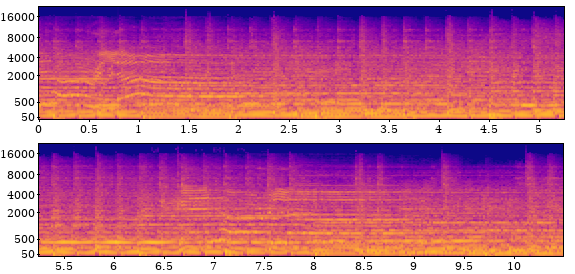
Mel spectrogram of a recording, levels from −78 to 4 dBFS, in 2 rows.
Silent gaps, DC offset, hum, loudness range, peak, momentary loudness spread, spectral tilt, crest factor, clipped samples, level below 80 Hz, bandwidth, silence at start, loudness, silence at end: none; under 0.1%; none; 1 LU; 0 dBFS; 2 LU; -5 dB/octave; 10 dB; under 0.1%; -22 dBFS; 16 kHz; 0 s; -11 LUFS; 0 s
